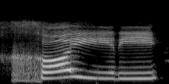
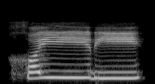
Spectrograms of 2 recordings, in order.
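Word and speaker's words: خَيْرِ: Nah, huruf kho, jangan pakai awalan khairi, tapi langsung khairi, nggak boleh khairi gitu.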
